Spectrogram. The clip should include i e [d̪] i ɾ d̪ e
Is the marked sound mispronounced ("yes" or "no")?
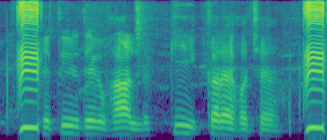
yes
